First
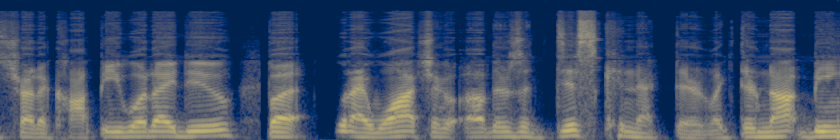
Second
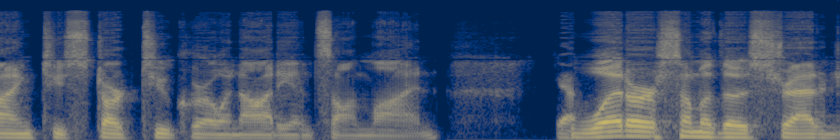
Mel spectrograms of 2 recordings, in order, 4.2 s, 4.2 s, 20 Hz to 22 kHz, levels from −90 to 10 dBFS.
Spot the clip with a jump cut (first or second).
first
